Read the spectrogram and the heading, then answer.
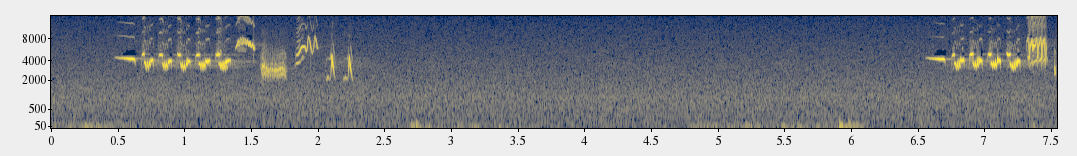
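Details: Common redstart song heard twice, each phrase a high note then rapid repeated chirps and a scratchy, squeaky finish; faint low thumps between phrases.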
